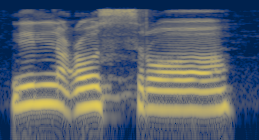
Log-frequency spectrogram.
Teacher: عین کو وسط حلق سے ادا کیا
